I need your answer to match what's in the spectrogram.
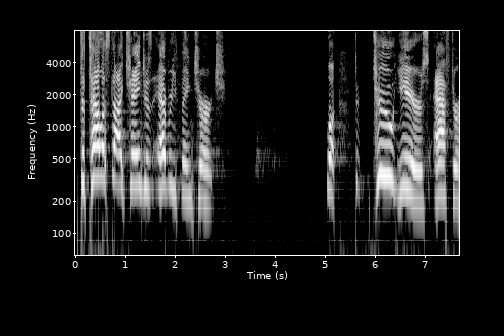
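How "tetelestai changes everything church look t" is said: ordinary delivery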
